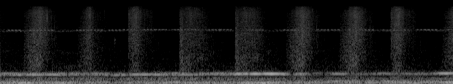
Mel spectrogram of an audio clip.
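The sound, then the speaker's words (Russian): A low-battery warning pulses in a horror video game: rapid, steady buzzy beats about twice a second over a constant mid-pitched tone and a faint high whine, with no talk. “У нас уже квакает батарейка.”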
